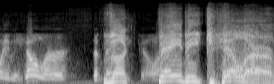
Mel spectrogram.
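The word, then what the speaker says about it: Tiller: There's this doctor abortionist named Hiller, and they call him Hiller the baby killer. Baby killer. Right. You don't want your name to rhyme with killer when you're doing abortion.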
